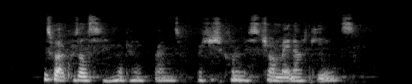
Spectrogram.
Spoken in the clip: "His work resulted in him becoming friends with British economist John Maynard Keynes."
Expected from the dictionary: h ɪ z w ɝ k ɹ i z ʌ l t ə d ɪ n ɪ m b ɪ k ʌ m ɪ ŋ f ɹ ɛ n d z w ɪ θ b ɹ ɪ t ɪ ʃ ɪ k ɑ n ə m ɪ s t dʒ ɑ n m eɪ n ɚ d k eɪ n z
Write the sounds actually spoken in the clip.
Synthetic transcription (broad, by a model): h ɪ z w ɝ k w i z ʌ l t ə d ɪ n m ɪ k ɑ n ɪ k f ɹ ɛ n d z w b ɹ ɪ t ɪ ʃ ɪ k ɑ n ə m ɪ s t dʒ ɑ n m eɪ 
